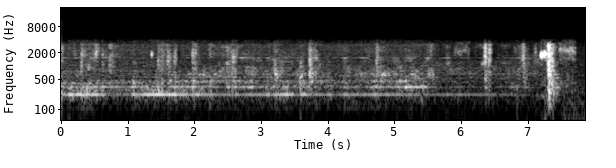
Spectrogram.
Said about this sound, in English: Do you hear the lawnmower? Yes.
